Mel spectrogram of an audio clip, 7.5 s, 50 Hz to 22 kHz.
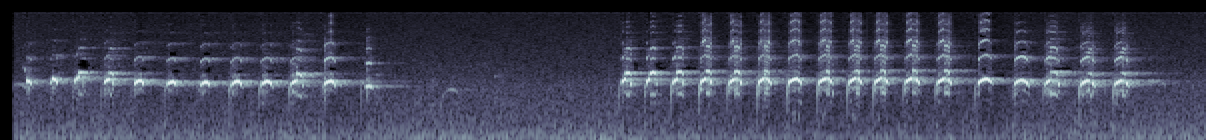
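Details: Osprey at the Hog Island nest on 17 July 2020 as a shad is delivered: two bursts of rapid, sharp, whistled chirps repeated about two to three times a second, separated by a short quiet gap.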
